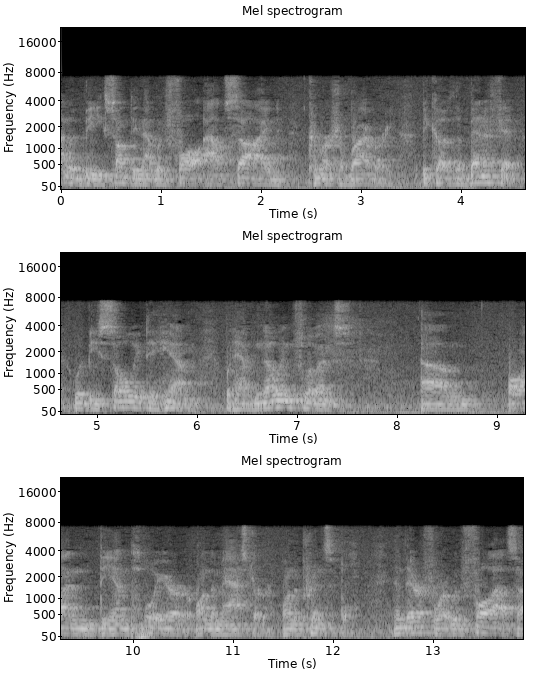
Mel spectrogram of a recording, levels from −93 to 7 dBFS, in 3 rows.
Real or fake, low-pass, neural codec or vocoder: real; 7.2 kHz; none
